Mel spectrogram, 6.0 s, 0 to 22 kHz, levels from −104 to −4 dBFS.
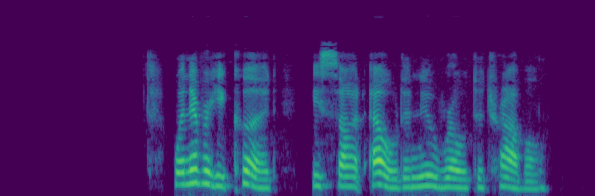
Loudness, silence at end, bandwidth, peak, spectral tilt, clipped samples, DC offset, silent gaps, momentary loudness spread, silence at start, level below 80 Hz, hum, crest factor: -34 LUFS; 0.5 s; 9.2 kHz; -16 dBFS; -5 dB/octave; under 0.1%; under 0.1%; 2.97-3.11 s; 13 LU; 1.5 s; -82 dBFS; none; 20 dB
